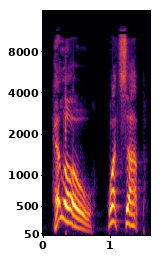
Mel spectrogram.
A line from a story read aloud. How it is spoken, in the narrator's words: placing his hands to his mouth, he cried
